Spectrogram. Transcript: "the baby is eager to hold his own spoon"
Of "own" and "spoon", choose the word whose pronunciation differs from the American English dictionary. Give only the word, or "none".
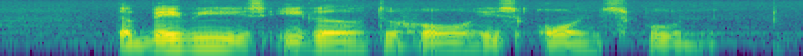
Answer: none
